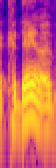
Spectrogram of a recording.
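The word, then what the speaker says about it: Kadena: there it is right there kadana yeah kadana that's how you say it so that was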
